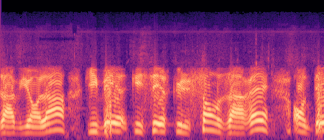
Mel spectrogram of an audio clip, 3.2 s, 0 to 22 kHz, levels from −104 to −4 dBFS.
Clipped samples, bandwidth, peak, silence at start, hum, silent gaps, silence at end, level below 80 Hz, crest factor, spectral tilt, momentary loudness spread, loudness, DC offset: under 0.1%; 11.5 kHz; -2 dBFS; 0 s; none; none; 0 s; -60 dBFS; 12 dB; -5.5 dB/octave; 4 LU; -14 LUFS; under 0.1%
